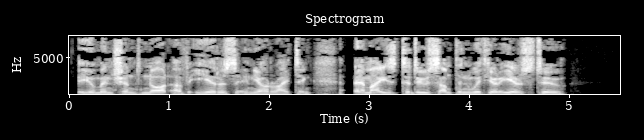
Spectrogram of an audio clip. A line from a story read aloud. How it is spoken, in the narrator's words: Jane nearly whimpered with frustration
